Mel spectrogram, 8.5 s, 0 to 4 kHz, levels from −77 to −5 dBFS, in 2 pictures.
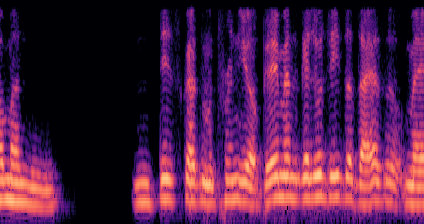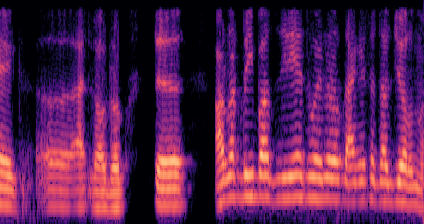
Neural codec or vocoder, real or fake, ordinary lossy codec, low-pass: codec, 16 kHz in and 24 kHz out, 0.4 kbps, LongCat-Audio-Codec, fine tuned four codebook decoder; fake; none; 3.6 kHz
